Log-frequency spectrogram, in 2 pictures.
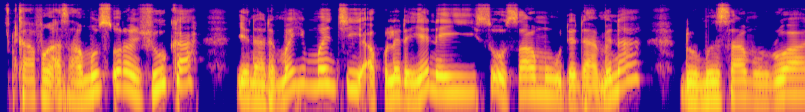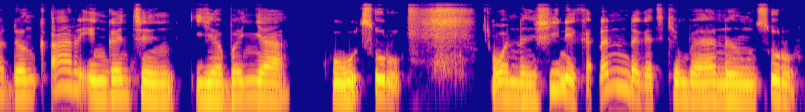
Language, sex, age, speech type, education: Hausa, male, 15-29, spontaneous, secondary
